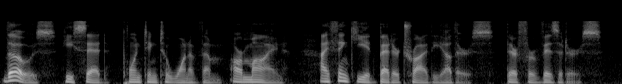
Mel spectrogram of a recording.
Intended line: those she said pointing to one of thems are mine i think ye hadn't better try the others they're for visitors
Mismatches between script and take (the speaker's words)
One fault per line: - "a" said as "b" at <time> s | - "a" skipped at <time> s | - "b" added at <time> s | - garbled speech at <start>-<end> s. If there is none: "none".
- "she" said as "he" at 0.6 s
- "thems" said as "them" at 2.0 s
- "hadn't" said as "had" at 3.6 s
